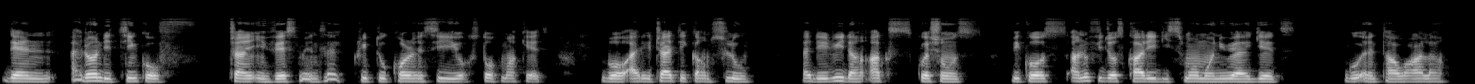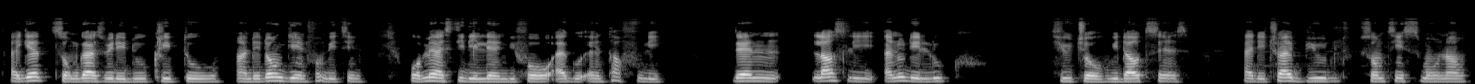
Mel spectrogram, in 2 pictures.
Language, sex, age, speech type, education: Nigerian Pidgin, male, 15-29, spontaneous, tertiary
